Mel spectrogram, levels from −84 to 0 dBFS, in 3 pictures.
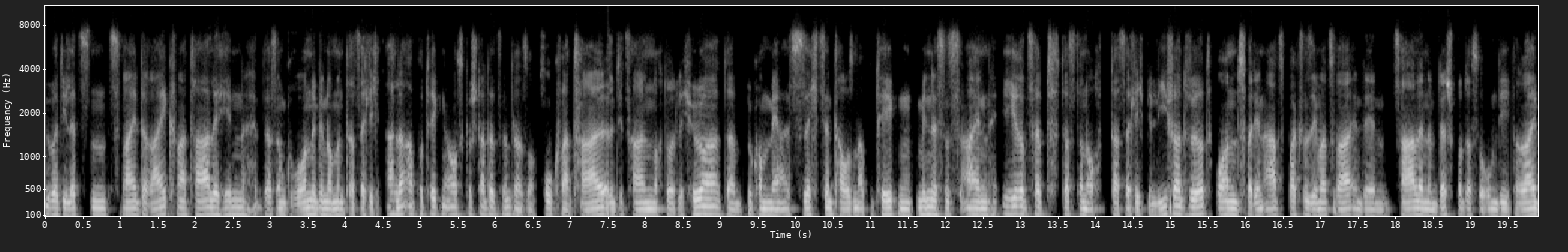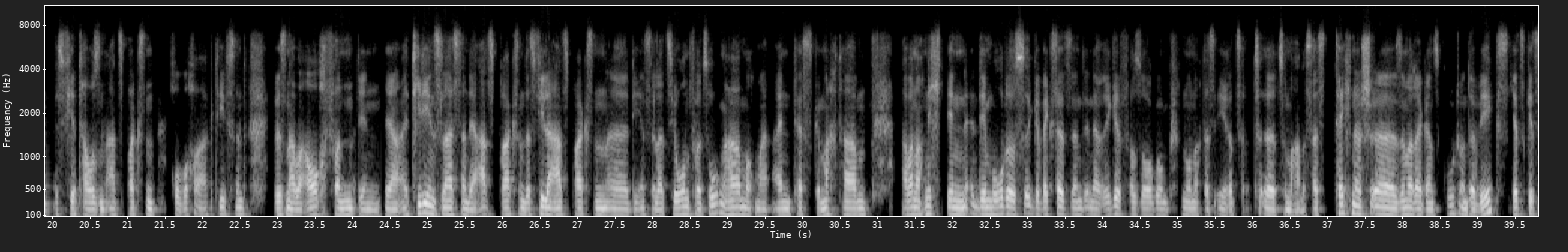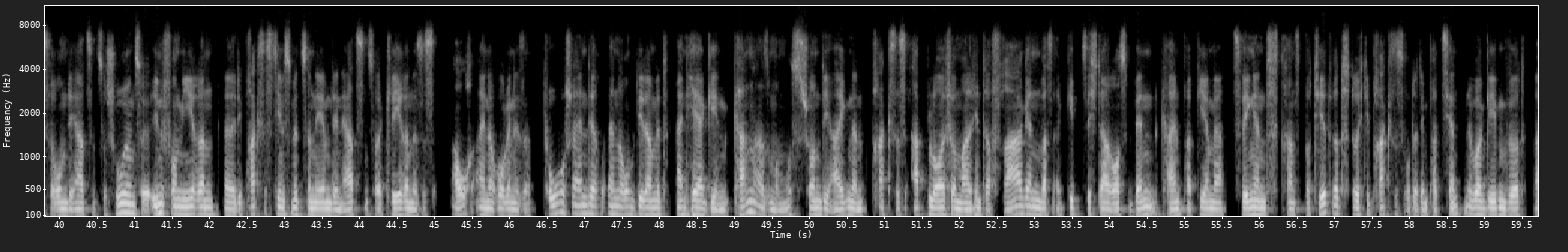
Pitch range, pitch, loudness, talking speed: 100-115 Hz, 105 Hz, -19 LUFS, 175 wpm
